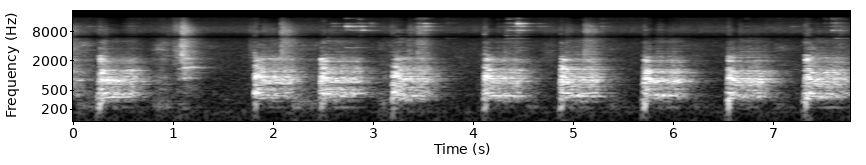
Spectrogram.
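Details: Male German Shorthaired Pointer barking when his food is too hot to eat; steady run of about nine loud, rich barks, roughly one each second, each with a short decaying tail.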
